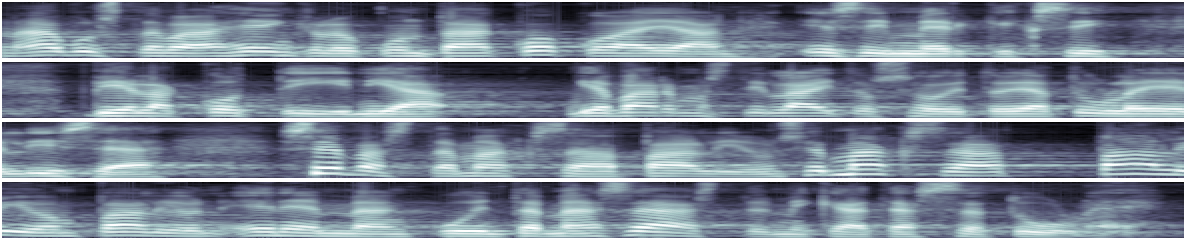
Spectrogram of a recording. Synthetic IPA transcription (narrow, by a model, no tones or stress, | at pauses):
nɑʋust̪ɑʋɑːheŋkiløkunt̪ɑːkokoɑjɑnesimerkiksi | ʋielækot̪iːnjɑ | jɑʋɑrmɑst̪ilɑit̪oshoit̪ojɑt̪uleːlisæː | seʋɑst̪ɑmɑksɑːpɑljonsemɑksɑːpɑljompɑljonenemːæŋkuint̪æmæsæːst̪ømikæt̪æsːæt̪ulḛː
